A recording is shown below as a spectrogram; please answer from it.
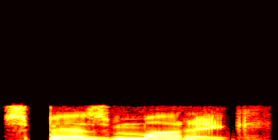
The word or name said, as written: spasmodic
